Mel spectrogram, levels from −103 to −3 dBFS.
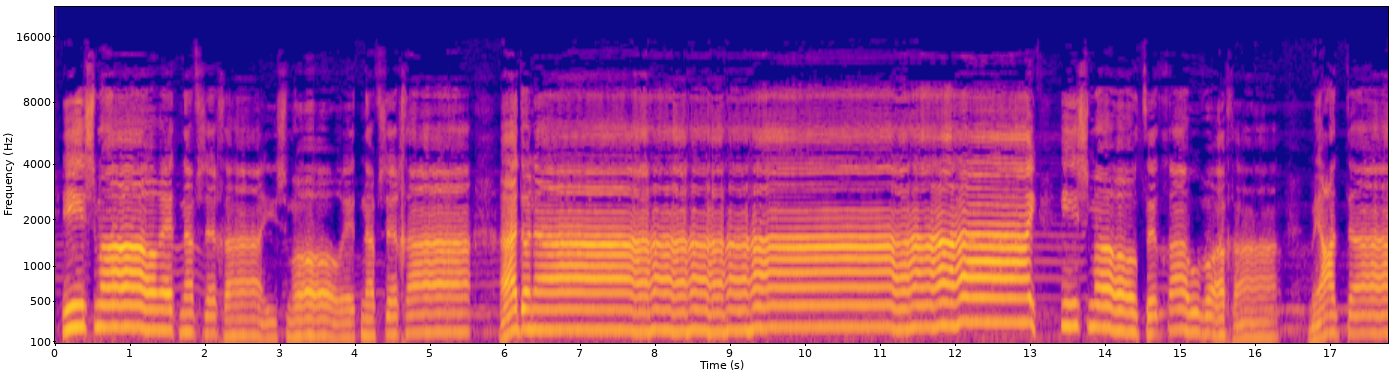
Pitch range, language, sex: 150-205 Hz, Russian, male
